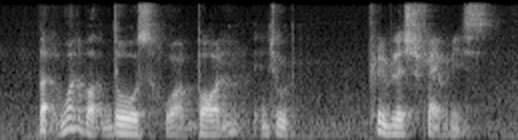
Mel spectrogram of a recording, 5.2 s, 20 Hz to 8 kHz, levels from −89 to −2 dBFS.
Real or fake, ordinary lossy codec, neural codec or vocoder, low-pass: fake; none; codec, 16 kHz in and 24 kHz out, 0.8 kbps, FocalCodec, streaming, 65536 codes; 7.2 kHz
